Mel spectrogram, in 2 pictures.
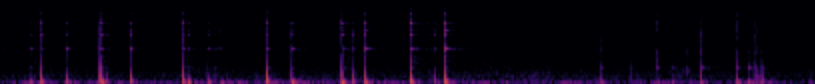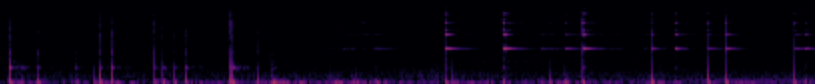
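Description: A small, clear, faceted drinking glass, hollow and empty, is held sideways near the microphone and tapped and scratched with fingernails. Rapid, irregular taps give sharp glassy clinks, each with a low thump and short bright ringing tones that fade almost at once. Soft fingernail scratching fills the gaps between taps.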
